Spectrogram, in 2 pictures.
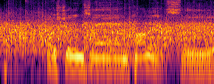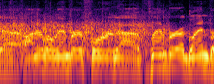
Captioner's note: applause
